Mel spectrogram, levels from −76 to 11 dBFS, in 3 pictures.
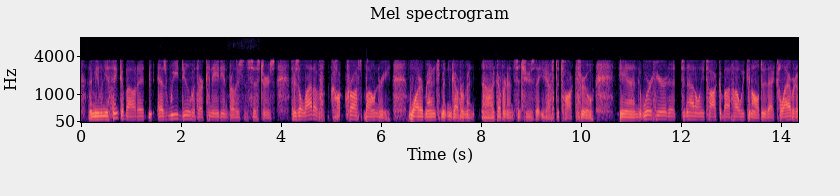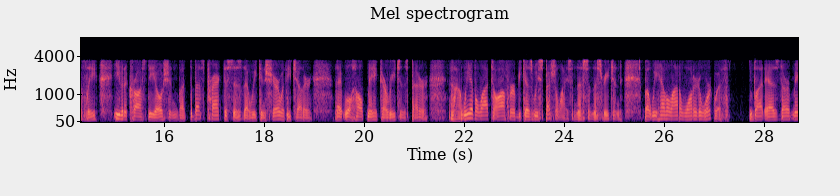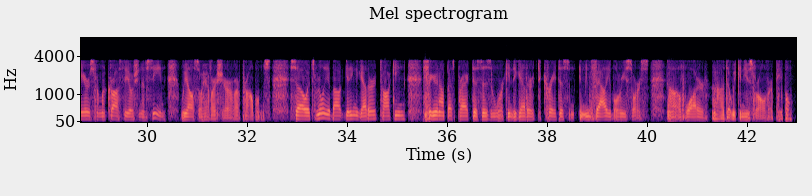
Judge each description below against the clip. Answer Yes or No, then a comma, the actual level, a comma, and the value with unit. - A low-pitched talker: Yes, low, 115 Hz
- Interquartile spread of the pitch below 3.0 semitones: Yes, narrow, 2.6 semitones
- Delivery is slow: No, fast, 205 wpm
